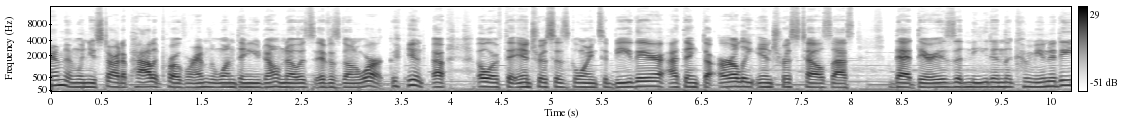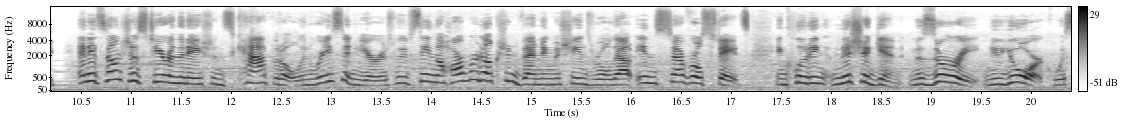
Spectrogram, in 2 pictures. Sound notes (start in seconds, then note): 4.2 laughs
